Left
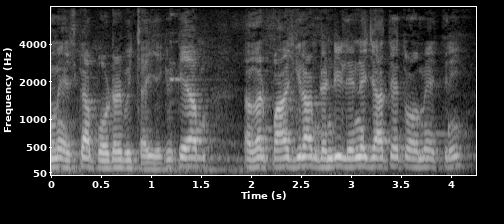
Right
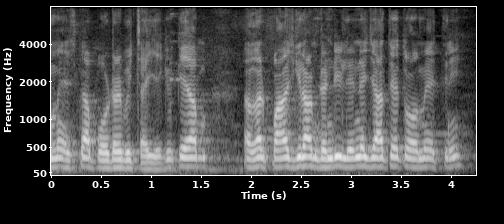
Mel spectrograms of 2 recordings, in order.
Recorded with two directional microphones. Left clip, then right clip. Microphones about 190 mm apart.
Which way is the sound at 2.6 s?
25° right (ahead or behind).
